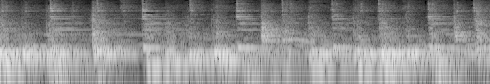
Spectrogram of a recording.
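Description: Hand-played conga drums in a fast, dense interlocking rhythm, with a cowbell and timbales.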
